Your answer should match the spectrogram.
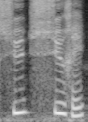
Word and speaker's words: susurré: Alors, vous êtes libre, Stéphane, et Clément aussi, mais tous les dictionnaires préconisent de dire susuré.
